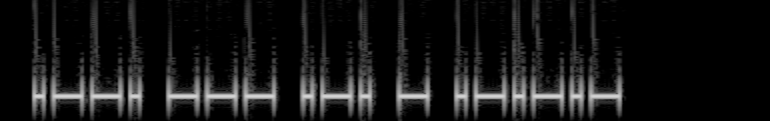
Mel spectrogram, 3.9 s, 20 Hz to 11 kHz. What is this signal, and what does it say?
Morse code, heard as a keyed tone, about 25 wpm, 700 Hz. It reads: PORT.
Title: Sentences from Top 1000 Words - Review Part 1 - 25wpm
